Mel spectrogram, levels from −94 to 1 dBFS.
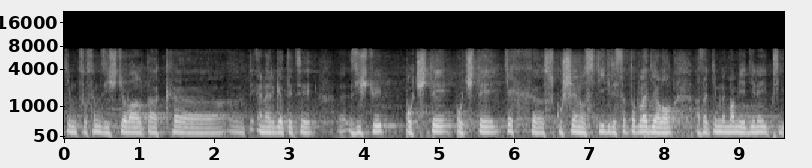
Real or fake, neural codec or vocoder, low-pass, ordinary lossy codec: real; none; 7.2 kHz; AAC, 48 kbps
